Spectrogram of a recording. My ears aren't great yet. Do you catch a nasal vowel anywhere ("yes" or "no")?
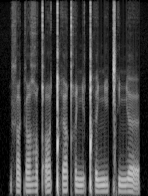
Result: no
